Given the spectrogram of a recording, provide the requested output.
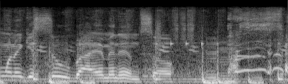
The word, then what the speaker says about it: Eminem: He took his initials, M and M Marshall Mathers, spelled them out phonetically, Eminem.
